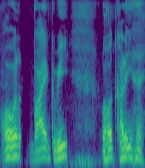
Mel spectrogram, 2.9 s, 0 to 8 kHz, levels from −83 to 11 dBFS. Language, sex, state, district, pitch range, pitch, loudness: Hindi, male, Madhya Pradesh, Bhopal, 95-130 Hz, 120 Hz, -16 LUFS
